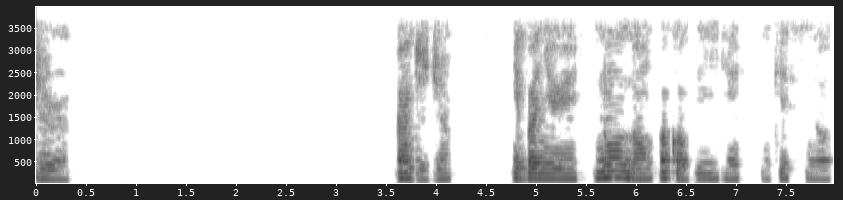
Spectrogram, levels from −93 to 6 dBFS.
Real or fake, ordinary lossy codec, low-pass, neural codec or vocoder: real; none; 3.6 kHz; none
